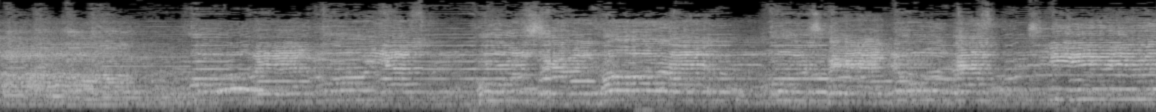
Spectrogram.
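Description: Albanian folk music: male voice singing to a bowed violin and strummed long-necked lutes.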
